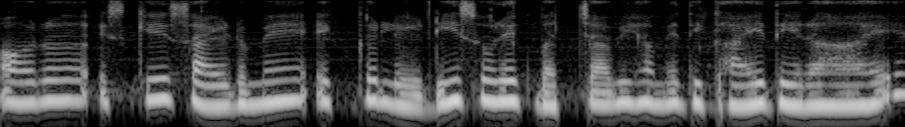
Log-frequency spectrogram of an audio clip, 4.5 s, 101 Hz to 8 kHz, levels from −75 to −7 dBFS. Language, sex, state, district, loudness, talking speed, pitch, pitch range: Hindi, female, Bihar, Gopalganj, -28 LUFS, 210 wpm, 235 Hz, 220-255 Hz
